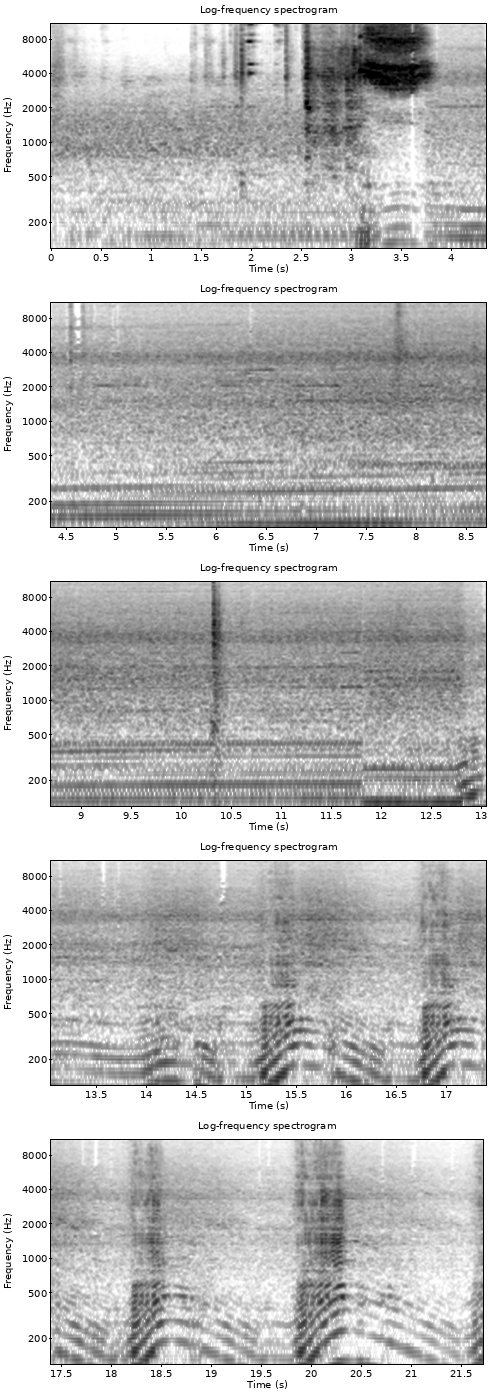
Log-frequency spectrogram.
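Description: Honda CR-V four-cylinder engine running through an open exhaust pipe with the muffler removed. It idles steadily, then from about twelve seconds in is revved in short blips, roughly one a second.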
